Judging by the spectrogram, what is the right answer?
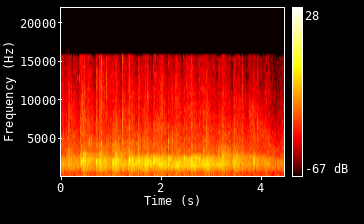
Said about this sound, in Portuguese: Dá um aplauso ao Senhor aí.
